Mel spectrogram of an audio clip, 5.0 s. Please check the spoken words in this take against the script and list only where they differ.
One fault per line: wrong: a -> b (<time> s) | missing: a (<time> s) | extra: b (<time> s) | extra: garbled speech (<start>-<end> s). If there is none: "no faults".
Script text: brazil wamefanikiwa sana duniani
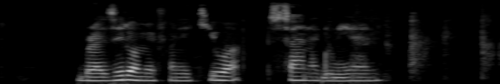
no faults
